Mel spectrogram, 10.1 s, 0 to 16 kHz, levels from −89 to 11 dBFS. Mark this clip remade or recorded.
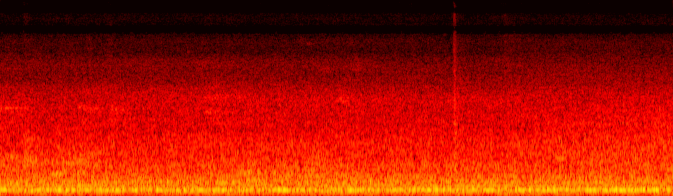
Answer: recorded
